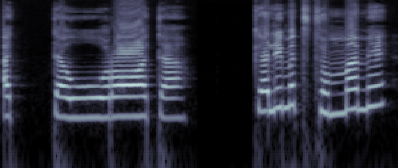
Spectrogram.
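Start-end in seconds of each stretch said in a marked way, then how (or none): 0.0-1.4 التوراۃ drawn out very slowly, the doubled تا held and the final زبر sounded clearly; التوراۃ recited slowly and deliberately with a full, heavy را and a long alif; التوراۃ with every vowel given its full length; tajweed demo. Shown as a demonstration. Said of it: "ہمیں زبر کو ظاہر کرنا ہے".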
